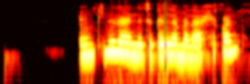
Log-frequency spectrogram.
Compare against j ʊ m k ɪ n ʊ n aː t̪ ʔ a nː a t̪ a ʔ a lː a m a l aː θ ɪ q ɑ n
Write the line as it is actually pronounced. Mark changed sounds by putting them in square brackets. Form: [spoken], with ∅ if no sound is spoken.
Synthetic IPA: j ʊ m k ɪ n ʊ n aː [∅] ʔ a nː a t̪ a [k] a lː a m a l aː [ħ] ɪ q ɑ n

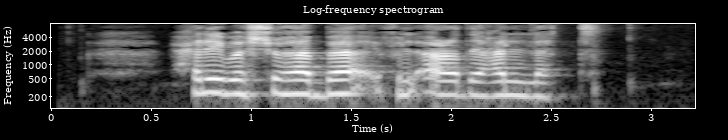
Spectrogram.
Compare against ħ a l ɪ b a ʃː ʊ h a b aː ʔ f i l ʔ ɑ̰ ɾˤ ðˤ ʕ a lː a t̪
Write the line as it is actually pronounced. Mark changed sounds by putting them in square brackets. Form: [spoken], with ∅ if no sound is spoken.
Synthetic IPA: ħ a l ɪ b a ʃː ʊ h a b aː ʔ f i l ʔ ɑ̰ ɾˤ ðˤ ʕ a lː a t̪

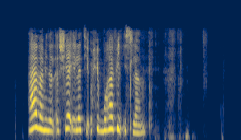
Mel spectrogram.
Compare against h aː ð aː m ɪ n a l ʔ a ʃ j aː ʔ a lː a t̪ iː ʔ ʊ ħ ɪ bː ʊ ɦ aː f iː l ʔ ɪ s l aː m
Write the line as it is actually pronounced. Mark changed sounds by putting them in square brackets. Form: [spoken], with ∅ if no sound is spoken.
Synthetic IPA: h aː ð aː m ɪ n a l ʔ a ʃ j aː ʔ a lː a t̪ iː ʔ ʊ ħ ɪ bː ʊ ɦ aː f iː l ʔ ɪ s l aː m

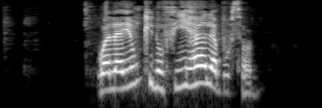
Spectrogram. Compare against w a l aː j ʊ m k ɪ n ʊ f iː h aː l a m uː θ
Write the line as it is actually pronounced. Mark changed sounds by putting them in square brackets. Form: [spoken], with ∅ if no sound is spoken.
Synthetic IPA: w a l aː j ʊ m k ɪ n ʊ f iː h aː l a [b] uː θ

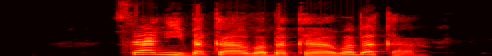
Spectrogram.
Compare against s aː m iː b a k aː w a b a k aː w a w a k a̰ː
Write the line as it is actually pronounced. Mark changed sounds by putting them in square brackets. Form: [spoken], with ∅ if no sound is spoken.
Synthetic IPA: s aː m iː b a k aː w a b a k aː w a [b] a k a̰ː

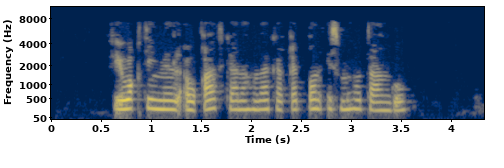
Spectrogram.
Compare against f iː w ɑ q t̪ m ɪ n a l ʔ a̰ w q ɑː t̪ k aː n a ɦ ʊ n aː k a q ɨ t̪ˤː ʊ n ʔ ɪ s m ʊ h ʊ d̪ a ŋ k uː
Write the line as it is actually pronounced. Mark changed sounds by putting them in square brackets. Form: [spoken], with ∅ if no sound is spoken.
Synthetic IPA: f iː w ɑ q t̪ m ɪ n a l ʔ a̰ w q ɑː t̪ k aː n a ɦ ʊ n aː k a q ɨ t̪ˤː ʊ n ʔ ɪ s m ʊ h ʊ [t̪] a ŋ [ɡ] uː

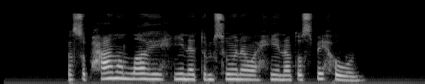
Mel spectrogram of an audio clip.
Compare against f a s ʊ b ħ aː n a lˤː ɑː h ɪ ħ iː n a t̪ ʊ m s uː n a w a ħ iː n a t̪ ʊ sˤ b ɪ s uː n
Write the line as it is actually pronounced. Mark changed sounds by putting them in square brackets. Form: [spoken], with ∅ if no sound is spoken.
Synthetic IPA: f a s ʊ b ħ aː n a lˤː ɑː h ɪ ħ iː n a t̪ ʊ m s uː n a w a ħ iː n a t̪ ʊ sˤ b ɪ [ħ] uː n

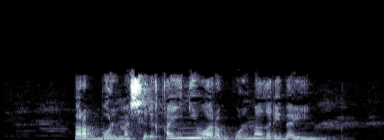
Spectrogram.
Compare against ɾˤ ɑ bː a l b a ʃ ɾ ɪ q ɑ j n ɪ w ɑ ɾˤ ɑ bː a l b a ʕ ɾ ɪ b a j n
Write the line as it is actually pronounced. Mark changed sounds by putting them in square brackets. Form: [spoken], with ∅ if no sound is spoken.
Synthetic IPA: ɾˤ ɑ bː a l [m] a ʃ ɾ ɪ q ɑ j n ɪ w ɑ ɾˤ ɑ bː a l [m] a [ɣ] ɾ ɪ b a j n

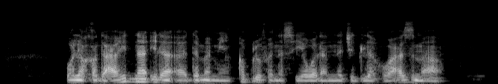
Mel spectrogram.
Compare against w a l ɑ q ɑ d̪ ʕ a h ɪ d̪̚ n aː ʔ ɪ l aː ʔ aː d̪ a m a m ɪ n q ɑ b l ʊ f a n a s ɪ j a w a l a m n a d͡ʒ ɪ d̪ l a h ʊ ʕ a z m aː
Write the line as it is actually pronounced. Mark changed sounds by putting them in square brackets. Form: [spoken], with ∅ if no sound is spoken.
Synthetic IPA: w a l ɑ q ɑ d̪ ʕ a h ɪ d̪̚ n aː ʔ ɪ l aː ʔ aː d̪ a m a m ɪ n q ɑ b l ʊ f a n a s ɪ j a w a l a m n a d͡ʒ ɪ d̪ l a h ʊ ʕ a z m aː

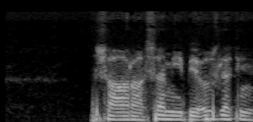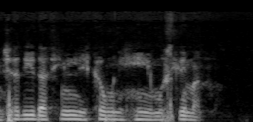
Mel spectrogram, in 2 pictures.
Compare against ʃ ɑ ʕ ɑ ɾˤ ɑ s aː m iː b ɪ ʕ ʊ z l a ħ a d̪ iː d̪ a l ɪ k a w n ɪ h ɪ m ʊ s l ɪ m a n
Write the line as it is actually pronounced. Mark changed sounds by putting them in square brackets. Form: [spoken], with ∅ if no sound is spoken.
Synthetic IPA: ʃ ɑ ʕ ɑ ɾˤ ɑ s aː m iː b ɪ ʕ ʊ z l a [ʃ] a d̪ iː d̪ a l ɪ k a w n ɪ h ɪ m ʊ s l ɪ m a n

